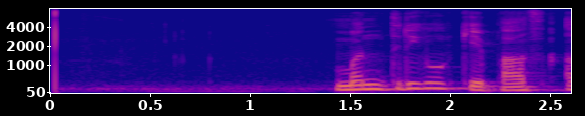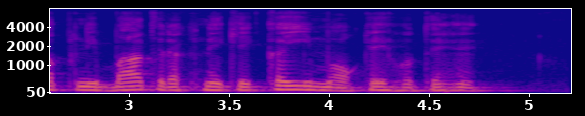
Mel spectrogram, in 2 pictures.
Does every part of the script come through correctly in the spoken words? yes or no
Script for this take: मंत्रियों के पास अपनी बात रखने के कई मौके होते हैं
yes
